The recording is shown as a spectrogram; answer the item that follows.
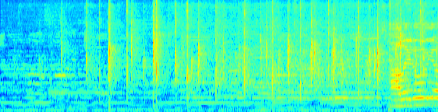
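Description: Live worship band music: sustained keyboard chords held steady, joined from about a second and a half in by scattered sharp hits.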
